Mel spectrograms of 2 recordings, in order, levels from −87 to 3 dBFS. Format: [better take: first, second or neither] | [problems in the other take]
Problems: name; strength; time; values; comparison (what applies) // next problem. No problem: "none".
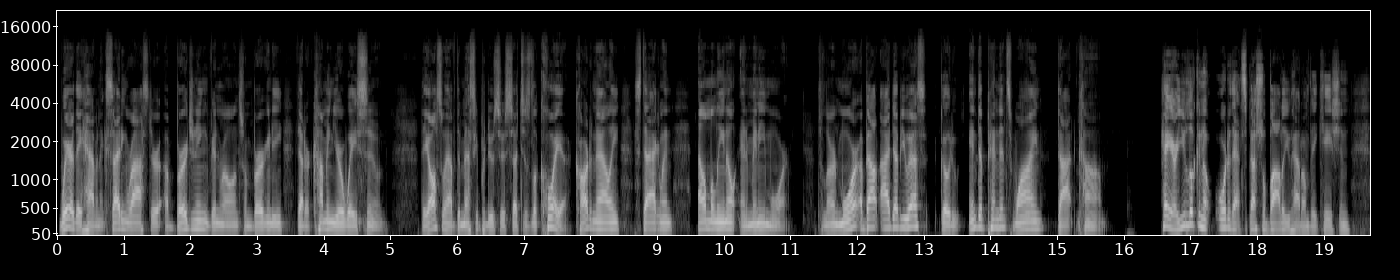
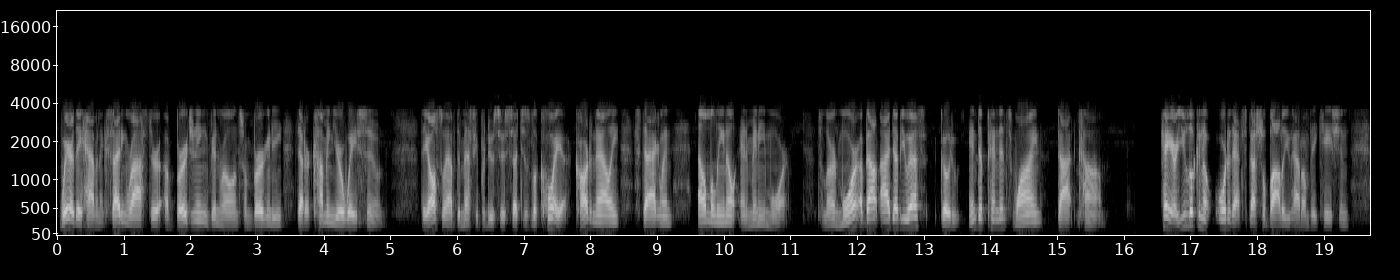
first | phone-call audio; nothing above 3.5 kHz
